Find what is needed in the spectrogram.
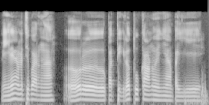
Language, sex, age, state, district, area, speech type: Tamil, male, 18-30, Tamil Nadu, Thanjavur, rural, spontaneous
